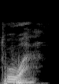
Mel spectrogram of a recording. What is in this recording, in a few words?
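"tuaH" Proto-Indo-European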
